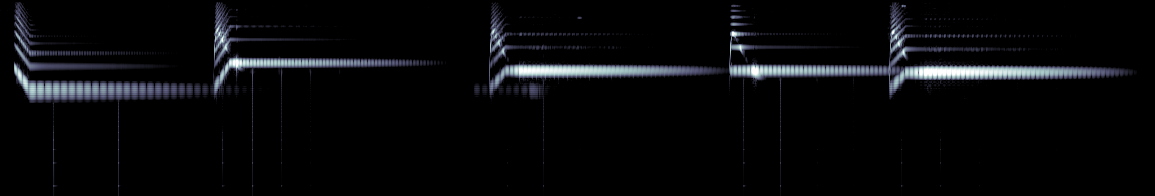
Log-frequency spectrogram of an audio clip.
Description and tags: synthesized "micious" lead, imperfect recording .. some popsorry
